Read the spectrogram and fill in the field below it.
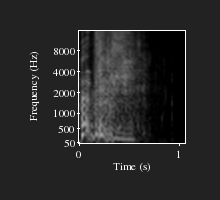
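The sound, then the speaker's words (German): A single stifled sneeze, abrupt, with a rough, breathy burst that sounds part cough, part grunt, part hiss, cutting off quickly into silence. “Doch das hatte leider nur zur Folge, dass das Niesen, das nun die Stille zerriss, sich wie eine gespenstische Mischung aus Husten, Grunzen und Zischen anhörte.”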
